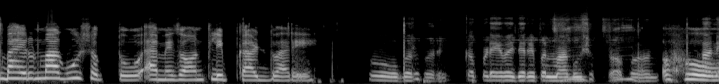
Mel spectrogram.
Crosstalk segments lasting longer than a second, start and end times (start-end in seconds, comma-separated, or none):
none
